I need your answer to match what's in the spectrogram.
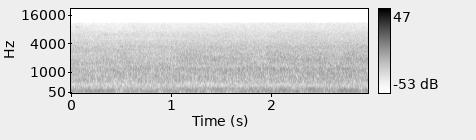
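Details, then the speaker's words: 2001 Mustang V6, engine running, clutch pedal pushed in and out: a rough whirring rises and falls with each press. The throwout bearing has failed, audible even from outside the car. "So I've gone ahead and moved the car into my little bay, and you might be able to hear the problem I'm having when I push down. That's the throwout bearing. You actually hear it pretty well outside the car too."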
